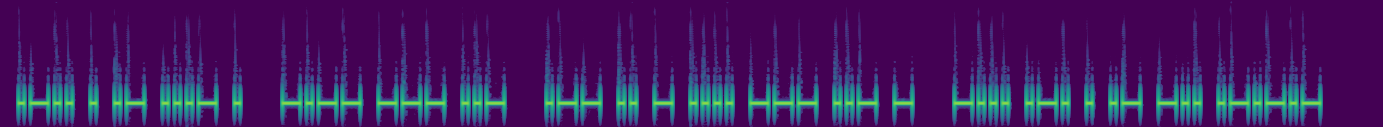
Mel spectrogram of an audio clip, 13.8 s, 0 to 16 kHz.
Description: Morse code, heard as a keyed tone, about 20 wpm, 700 Hz. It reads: LEAVE YOU WITHOUT BREAD.
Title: Sentences from Top 1600 Words 20wpm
